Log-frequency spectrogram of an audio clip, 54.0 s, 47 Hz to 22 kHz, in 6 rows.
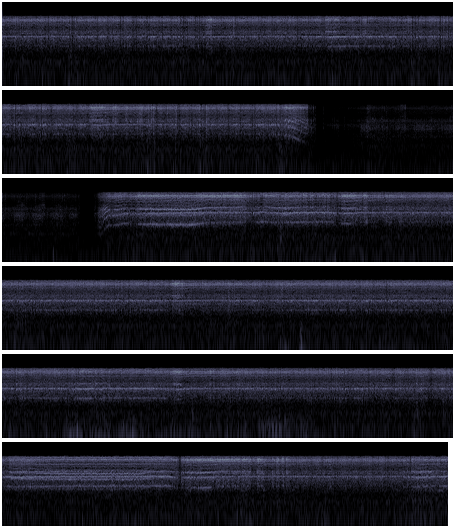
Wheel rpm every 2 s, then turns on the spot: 230, 230, 230, 230, 230, 230, 230, 140, 10, 20, 150, 230, 230, 230, 240, 230, 230, 230, 230, 230, 230, 240, 230, 210, 220, 230, 230.
16-20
